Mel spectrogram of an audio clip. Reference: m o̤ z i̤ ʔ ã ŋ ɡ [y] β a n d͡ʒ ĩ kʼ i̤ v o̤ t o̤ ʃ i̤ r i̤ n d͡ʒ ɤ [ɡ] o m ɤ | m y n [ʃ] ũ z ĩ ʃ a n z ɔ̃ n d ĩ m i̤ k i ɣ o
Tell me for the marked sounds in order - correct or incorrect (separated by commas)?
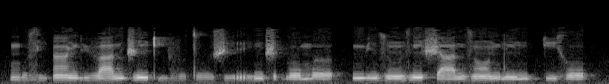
correct, correct, incorrect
